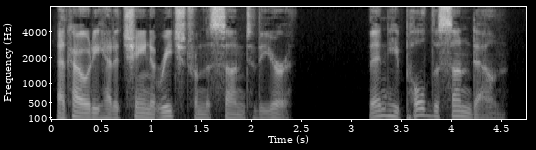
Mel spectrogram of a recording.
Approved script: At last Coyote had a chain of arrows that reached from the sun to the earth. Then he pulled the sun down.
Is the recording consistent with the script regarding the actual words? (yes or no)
no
